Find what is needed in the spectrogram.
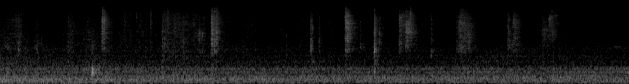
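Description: About a dozen soft, irregular scuffing sounds over a quiet, steady background.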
